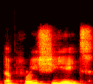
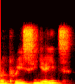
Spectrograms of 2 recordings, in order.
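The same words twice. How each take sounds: First: "appreciate" said slowly as uh-PREE-see-ate, with an s sound; slow, careful wrong "appreciate"; mispronounced appreciate. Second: "appreciate" said as uh-PREE-shee-ate with a sh sound; the right "appreciate", a bit slow; corrected appreciate. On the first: Gamer testing how to say a word, slow wrong take. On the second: Gamer correcting himself, careful pronunciation. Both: Shown as a demonstration. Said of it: "I think it's appreciate".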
